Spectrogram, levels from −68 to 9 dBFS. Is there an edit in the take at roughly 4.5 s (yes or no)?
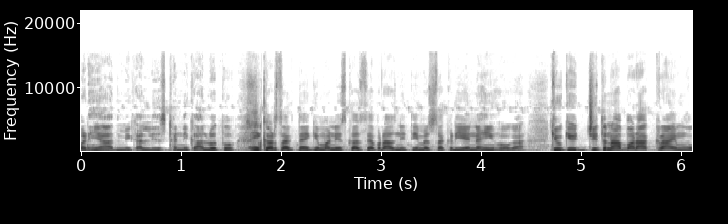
no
